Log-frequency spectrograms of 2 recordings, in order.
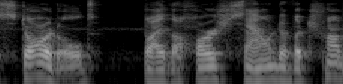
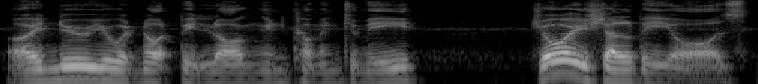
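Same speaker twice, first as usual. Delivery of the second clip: majestic lion, tender; 2 semitones lower than usual. A narrator's reading. Aslan welcomes the mare.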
